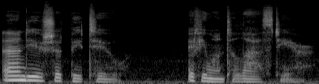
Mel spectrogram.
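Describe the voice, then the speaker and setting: Woman acting a low, slow, guarded vampire bodyguard. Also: expressive, creaky, darkish tone, slightly rough, full character voice. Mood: wary, low-key. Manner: cool, stern, clipped, often dropping to a whisper. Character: guarded, protective female vampire bodyguard, curt and menacing. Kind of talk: ASMR roleplay acting.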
